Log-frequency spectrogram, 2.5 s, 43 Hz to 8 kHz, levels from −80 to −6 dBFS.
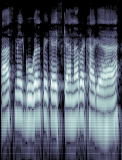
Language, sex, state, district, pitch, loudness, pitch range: Hindi, male, Jharkhand, Garhwa, 165 Hz, -16 LUFS, 155-175 Hz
